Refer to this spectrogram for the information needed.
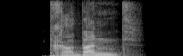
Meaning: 1. bodyguard of a noble 2. satellite; moon 3. follower of a figure or cause; hanger-on 4. child 5. an East German make of car
- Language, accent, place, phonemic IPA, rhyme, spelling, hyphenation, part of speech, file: German, Germany, Berlin, /tʁaˈbant/, -ant, Trabant, Tra‧bant, noun, De-Trabant.ogg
